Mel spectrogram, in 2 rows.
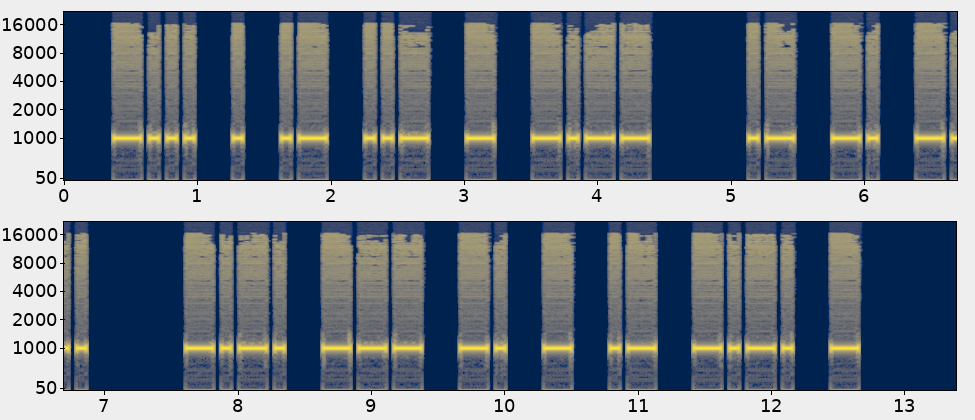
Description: Morse code, heard as a keyed tone, about 18 wpm, spaced as for 15 wpm, 1000 Hz. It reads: BEAUTY AND CONTACT
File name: qotdfiles / 15wpm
